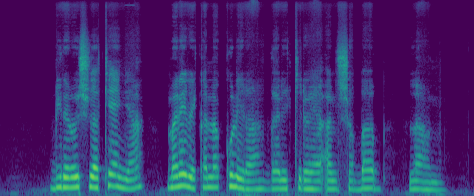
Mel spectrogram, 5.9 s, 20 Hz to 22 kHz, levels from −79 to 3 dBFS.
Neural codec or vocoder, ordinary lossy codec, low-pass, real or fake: codec, 44.1 kHz, 2.6 kbps, DAC; none; none; fake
